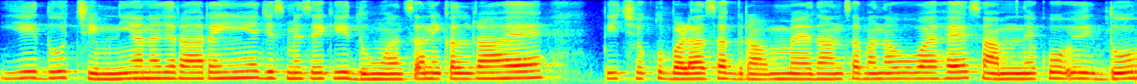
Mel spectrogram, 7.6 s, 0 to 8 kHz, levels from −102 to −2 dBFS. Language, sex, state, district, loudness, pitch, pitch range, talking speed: Hindi, female, Bihar, West Champaran, -17 LUFS, 205 Hz, 195-215 Hz, 245 wpm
